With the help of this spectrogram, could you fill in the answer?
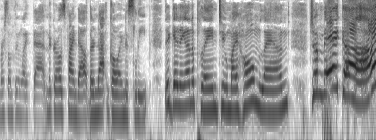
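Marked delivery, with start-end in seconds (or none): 6.2-7.4 drawn-out, high, loud cheer; excited announcement. Real, not acted. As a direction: belt it out slowly like a proud hype call. Hyping her homeland.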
